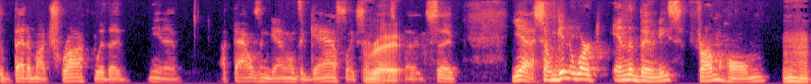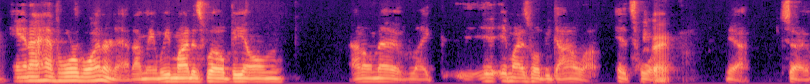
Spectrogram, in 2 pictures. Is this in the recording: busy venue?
no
